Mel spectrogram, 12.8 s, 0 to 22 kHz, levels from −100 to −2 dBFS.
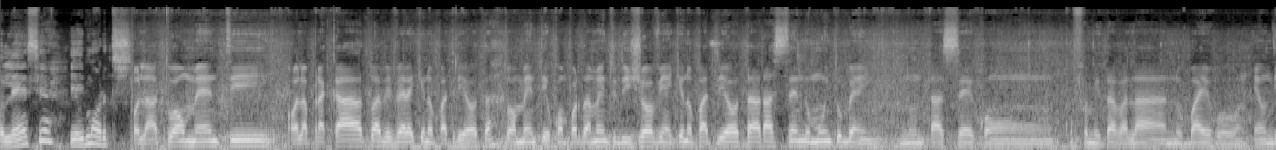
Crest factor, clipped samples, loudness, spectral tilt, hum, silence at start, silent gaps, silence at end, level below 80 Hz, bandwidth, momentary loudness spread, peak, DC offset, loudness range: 14 dB; under 0.1%; -23 LUFS; -4.5 dB/octave; none; 0 s; none; 0 s; -46 dBFS; 17.5 kHz; 5 LU; -8 dBFS; under 0.1%; 3 LU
